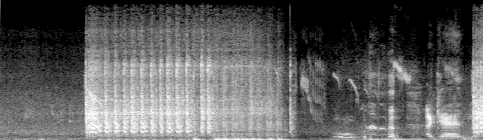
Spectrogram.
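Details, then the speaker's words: Motorcycle left standing covered for a month. Repeated bursts of quick starter churning with pauses and no firing; it turns over but won't catch. Owner suspects it needs choke; it then appears flooded. "so obviously you can hear it turning over it probably just needs a bit of choke a bit of play and we'll get this thing going"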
